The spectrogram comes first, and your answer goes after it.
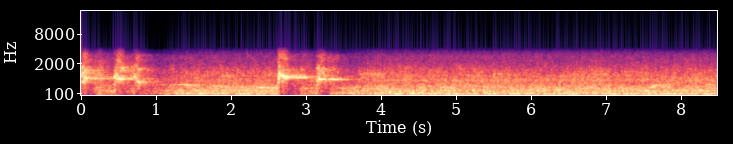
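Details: Puppies giving a few brief, high yips near the start and again around the middle, followed by a steady broadband hiss for the rest of the recording.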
